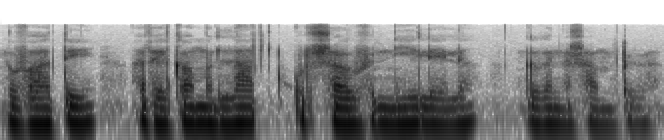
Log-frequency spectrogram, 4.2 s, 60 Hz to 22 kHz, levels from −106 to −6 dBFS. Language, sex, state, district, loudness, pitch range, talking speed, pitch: Wancho, male, Arunachal Pradesh, Longding, -19 LUFS, 120-125 Hz, 160 wpm, 120 Hz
